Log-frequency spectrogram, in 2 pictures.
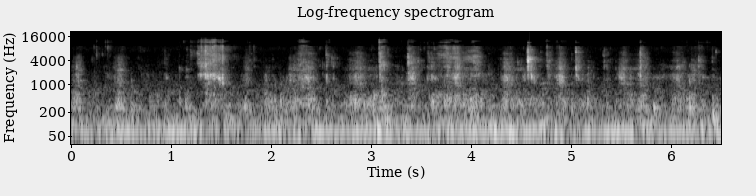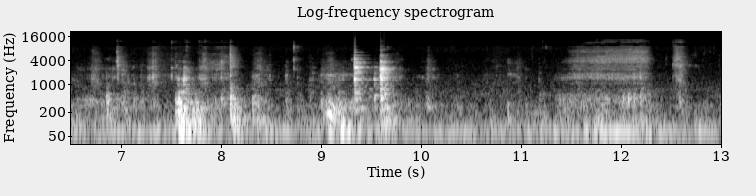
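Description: Close-up chewing and crunching of a meal eaten by hand: wet mouth clicks and smacks throughout, with crisp crunchy bites of raw vegetables. A few louder mouth noises come past the middle.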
